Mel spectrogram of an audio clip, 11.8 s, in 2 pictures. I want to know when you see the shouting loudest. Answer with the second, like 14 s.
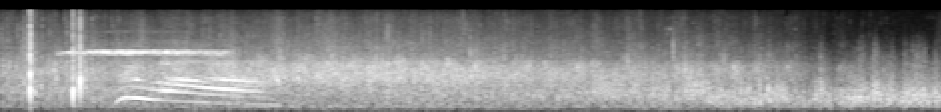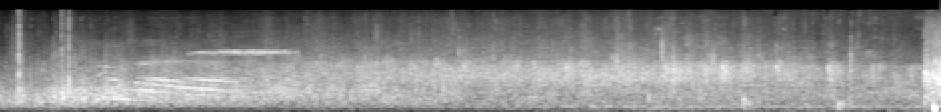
1 s.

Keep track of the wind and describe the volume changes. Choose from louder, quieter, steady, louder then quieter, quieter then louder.
louder then quieter.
